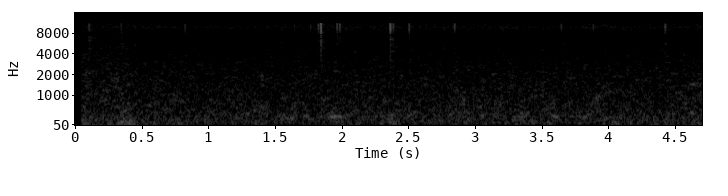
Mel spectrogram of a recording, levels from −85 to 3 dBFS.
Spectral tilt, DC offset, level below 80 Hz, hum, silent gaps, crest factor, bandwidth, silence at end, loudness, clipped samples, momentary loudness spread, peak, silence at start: -2.5 dB/octave; under 0.1%; -78 dBFS; none; none; 34 dB; 11.5 kHz; 0 s; -62 LUFS; under 0.1%; 7 LU; -30 dBFS; 0.05 s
